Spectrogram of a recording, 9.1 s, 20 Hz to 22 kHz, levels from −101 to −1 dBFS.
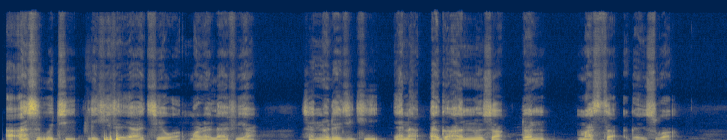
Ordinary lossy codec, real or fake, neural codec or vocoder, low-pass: none; fake; vocoder, 48 kHz, 128 mel bands, Vocos; none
